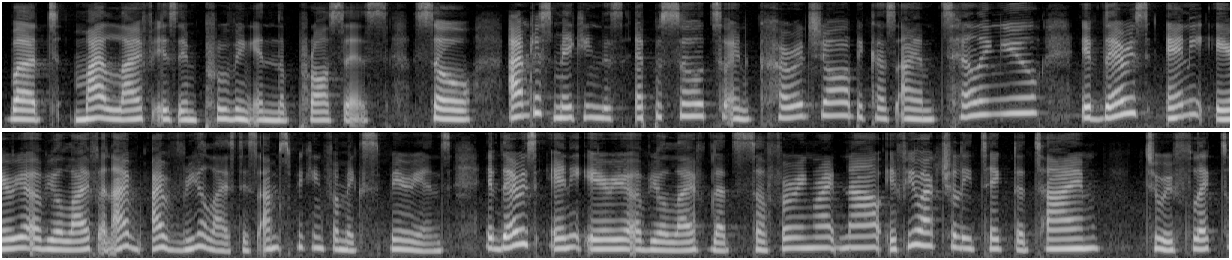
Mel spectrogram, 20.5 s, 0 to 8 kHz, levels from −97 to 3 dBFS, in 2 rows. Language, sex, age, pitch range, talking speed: English, female, 20-39, 200-250 Hz, 175 wpm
